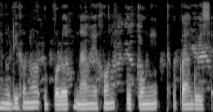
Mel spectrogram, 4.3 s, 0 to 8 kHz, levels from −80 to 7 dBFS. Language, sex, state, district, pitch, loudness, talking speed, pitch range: Assamese, male, Assam, Sonitpur, 115 Hz, -19 LUFS, 100 wpm, 110-125 Hz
